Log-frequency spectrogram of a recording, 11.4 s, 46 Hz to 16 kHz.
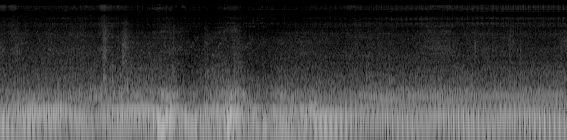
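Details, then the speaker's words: Port engine of a 1991 52ft Hatteras cockpit motor yacht (twin diesels, one engine blown) fires up instantly with no smoke: deep, even diesel rumble settling to a smooth steady idle, no misses; healthy engine, quieter than the Broward's. "Port side engine fires up instantly. Just like the Broward, no smoke. And it sounds remarkably similar as well. A little quieter in this."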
